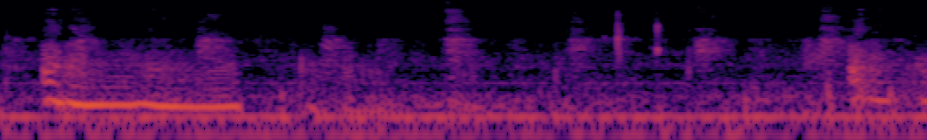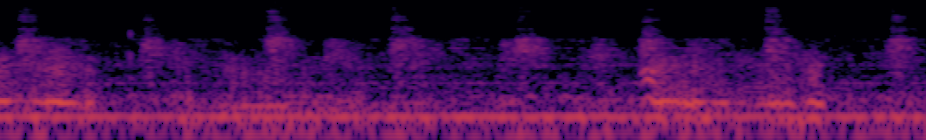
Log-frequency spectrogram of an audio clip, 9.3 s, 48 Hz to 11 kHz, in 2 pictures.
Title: 60 seconds of cute snoring pug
